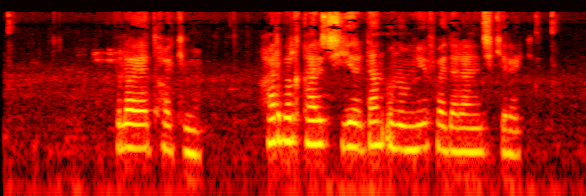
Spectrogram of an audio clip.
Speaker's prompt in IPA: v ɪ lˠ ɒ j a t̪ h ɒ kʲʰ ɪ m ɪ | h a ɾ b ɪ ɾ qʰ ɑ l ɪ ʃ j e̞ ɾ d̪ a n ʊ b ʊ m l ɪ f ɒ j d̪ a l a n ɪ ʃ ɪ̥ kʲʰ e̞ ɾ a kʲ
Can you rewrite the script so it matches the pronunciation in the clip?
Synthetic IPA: v ɪ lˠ ɒ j a t̪ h ɒ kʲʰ ɪ m ɪ | h a ɾ b ɪ ɾ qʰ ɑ ɾ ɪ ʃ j e̞ ɾ d̪ a n ʊ m ʊ m l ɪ f ɒ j d̪ a l a n ɪ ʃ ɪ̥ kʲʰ e̞ ɾ a kʲ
